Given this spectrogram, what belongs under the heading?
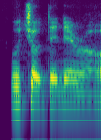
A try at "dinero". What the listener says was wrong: No, roll the R. Dinero.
